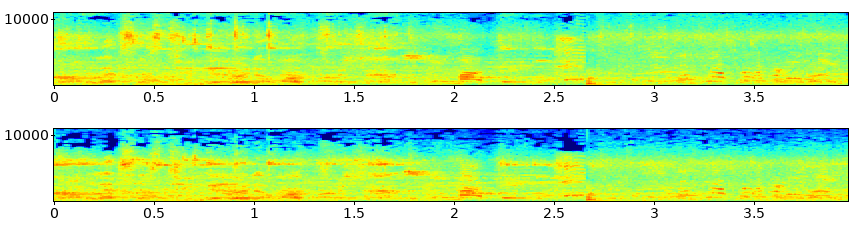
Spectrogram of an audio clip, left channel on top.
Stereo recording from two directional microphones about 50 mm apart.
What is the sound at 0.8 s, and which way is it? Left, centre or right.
Speech, right.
